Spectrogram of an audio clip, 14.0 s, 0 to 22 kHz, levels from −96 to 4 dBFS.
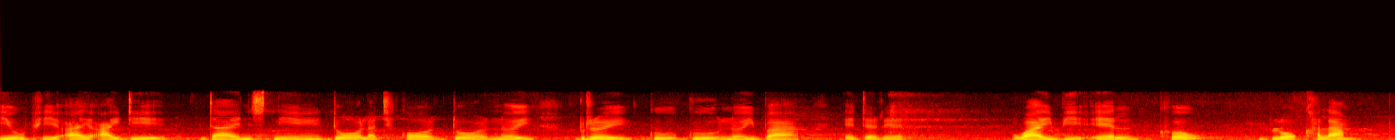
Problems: low volume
